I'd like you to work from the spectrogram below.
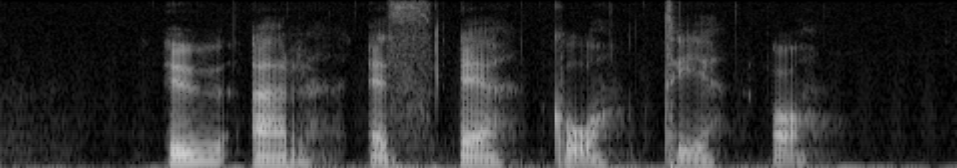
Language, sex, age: Swedish, male, 30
